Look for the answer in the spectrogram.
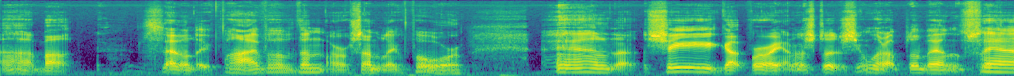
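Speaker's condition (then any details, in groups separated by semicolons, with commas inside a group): Spasmodic dysphonia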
